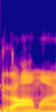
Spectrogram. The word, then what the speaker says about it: Rama: Now between Rama and Ram, the whole point is about different states in India. Like as we go towards the north, they don't have this habit of pronouncing at the end of the word, right? Like especially for words like Ram, Bhagavan Ram. Bhagavan Ram in North India is same as Bhagavan Rama in South India.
